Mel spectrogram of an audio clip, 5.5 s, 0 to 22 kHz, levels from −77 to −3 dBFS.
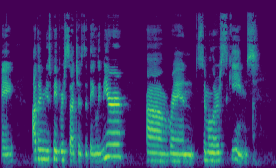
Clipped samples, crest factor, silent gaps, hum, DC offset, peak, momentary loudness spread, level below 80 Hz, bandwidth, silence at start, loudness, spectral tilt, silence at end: under 0.1%; 16 dB; none; none; under 0.1%; -2 dBFS; 11 LU; -60 dBFS; 16.5 kHz; 0.05 s; -17 LUFS; -3 dB/octave; 0.4 s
